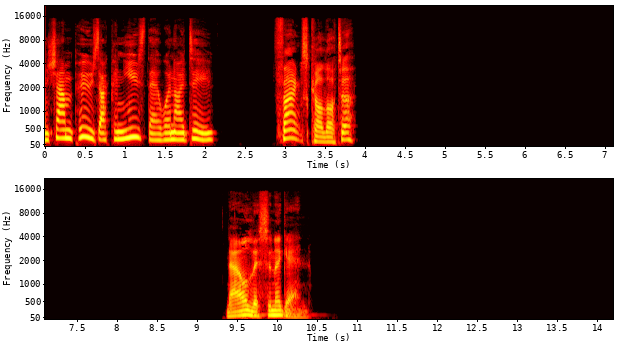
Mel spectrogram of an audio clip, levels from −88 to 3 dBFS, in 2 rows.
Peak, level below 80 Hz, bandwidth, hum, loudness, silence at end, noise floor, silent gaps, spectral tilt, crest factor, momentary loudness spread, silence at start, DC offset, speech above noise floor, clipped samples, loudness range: -4 dBFS; -56 dBFS; 15.5 kHz; none; -22 LUFS; 3.8 s; under -90 dBFS; 2.31-2.42 s, 2.50-2.81 s, 3.97-9.29 s; -5.5 dB/octave; 22 dB; 10 LU; 0 s; under 0.1%; over 69 dB; under 0.1%; 8 LU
